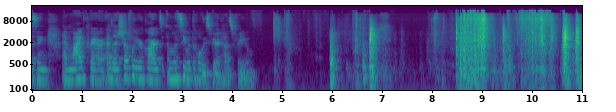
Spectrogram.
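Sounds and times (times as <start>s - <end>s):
cards being riffle-shuffled: 8.0s - 11.0s.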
